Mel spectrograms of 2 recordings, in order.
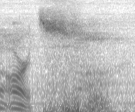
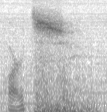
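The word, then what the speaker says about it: Arzt: is on for John Arts. 1 for 3 as he walks up with some Turnpike Troubadours music in the background. 4 for 15 in 2023's Arts. Spelled A-R-Z-T, but pronounced like arts and crafts.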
